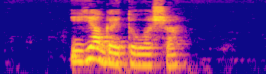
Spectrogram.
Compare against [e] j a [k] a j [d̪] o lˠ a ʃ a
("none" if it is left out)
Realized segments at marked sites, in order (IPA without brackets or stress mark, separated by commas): i, ɡ, t̪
